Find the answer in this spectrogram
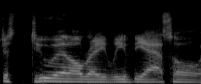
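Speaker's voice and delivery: ordinary delivery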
